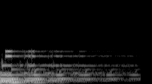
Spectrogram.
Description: menu-freeplay-click.ogg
